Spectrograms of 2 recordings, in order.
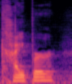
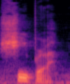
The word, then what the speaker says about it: chypre: this one is c-h-y-p-r-e so it looks like Kuiper or chipper in English but it's actually pronounced shebra so this is a Shipra a classic Shipra and what does that mean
